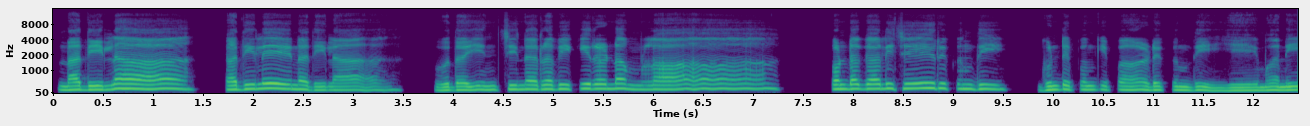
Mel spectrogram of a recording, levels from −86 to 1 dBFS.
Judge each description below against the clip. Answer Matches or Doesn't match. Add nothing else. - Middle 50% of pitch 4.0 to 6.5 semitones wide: Matches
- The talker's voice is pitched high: Doesn't match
